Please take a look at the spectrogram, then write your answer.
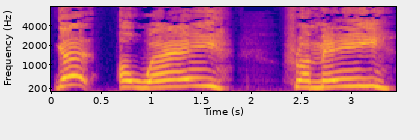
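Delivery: high, very slow wailed plea; pleading. A narrator's reading. Yossarian spent and helpless before Arfi, slow plea. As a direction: beg him with drawn-out words. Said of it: "pleading with him now".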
